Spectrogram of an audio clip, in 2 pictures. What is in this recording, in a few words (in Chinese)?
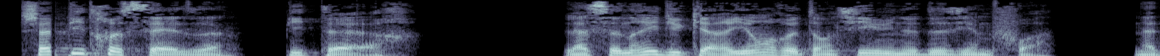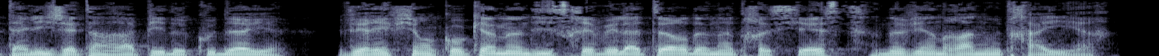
法语男声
